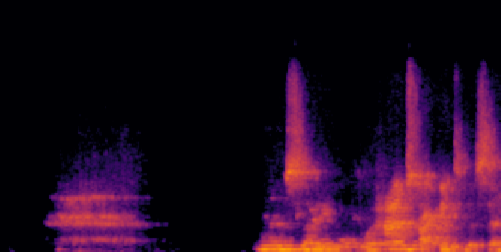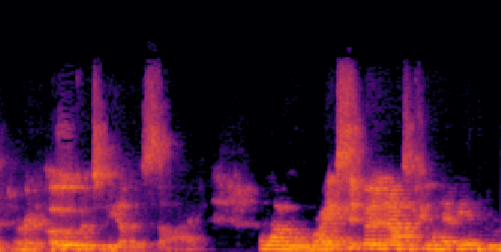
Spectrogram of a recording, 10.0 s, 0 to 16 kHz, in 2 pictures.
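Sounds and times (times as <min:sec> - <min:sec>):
woman exhaling: 0:00.6 - 0:01.2.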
